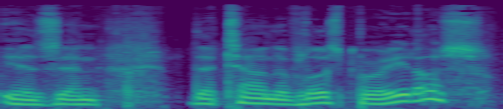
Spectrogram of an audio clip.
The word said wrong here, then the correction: Los Barrios: I hope I'm pronouncing that right. I never did get it right. It's Los Barrios, right? – Los Barrios, yes.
